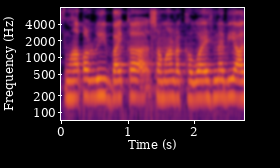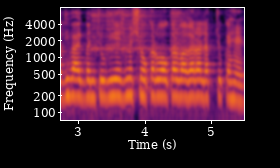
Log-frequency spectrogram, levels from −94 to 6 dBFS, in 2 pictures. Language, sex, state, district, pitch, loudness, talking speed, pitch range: Hindi, male, Uttar Pradesh, Jyotiba Phule Nagar, 195 Hz, -22 LUFS, 250 wpm, 190-200 Hz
